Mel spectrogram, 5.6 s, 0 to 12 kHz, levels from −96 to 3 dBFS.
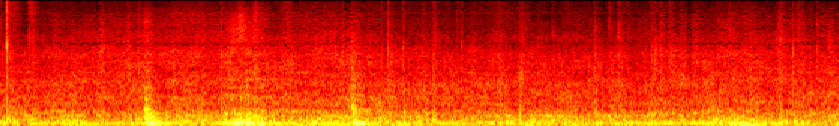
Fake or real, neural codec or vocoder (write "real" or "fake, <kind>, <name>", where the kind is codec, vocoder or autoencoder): fake, codec, SNAC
